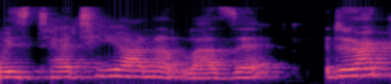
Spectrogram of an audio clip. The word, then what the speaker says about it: Slezak: Her name is Tatiana Slezak. Did I pronounce it right, Tatiana? Well, if we are really picky, because I'm Polish, it should be Slezak, but in Australia, it's Slezak, apparently.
